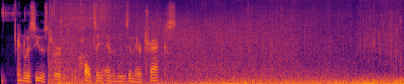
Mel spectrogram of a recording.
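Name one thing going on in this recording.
A deep rumble churns as earth heaves up from the ground.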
